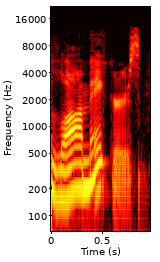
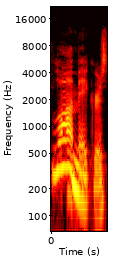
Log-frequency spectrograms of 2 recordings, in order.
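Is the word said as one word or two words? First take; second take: two words; one word. First: It is said as two separate words. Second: It is said as one single word. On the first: The speaker calls it wrong. "Don't say" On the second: The speaker calls it right. "it is one word"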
